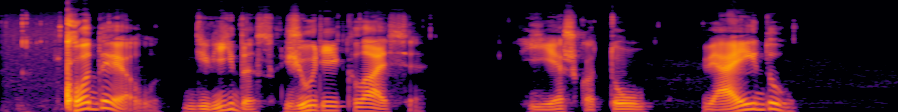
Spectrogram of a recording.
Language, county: Lithuanian, Vilnius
